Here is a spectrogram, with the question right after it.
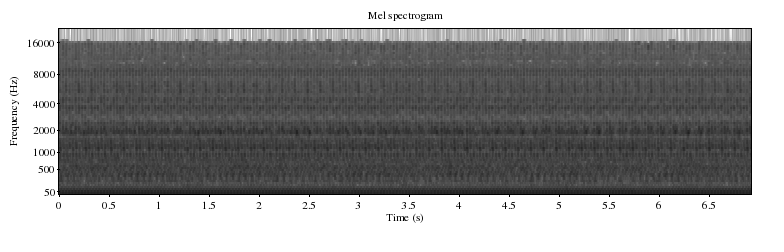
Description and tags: engine One level 2
Diesel engine revving
racing, engine, revving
